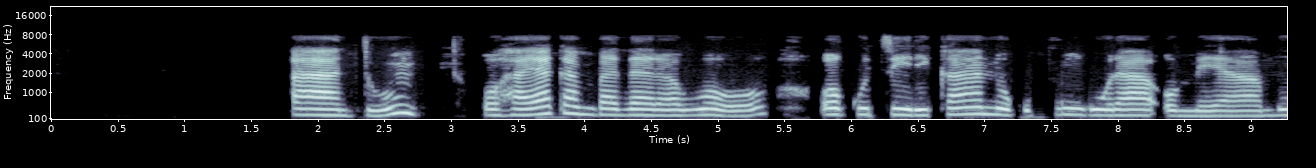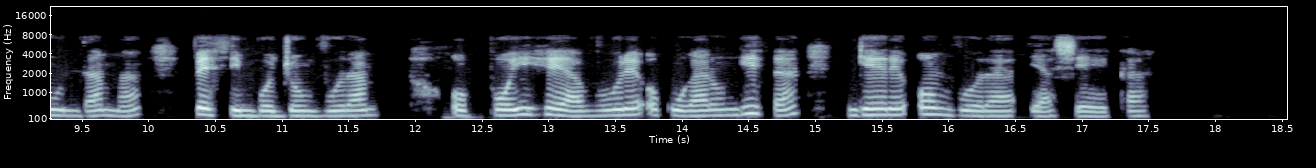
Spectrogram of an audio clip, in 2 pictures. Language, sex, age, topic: Oshiwambo, female, 36-49, agriculture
